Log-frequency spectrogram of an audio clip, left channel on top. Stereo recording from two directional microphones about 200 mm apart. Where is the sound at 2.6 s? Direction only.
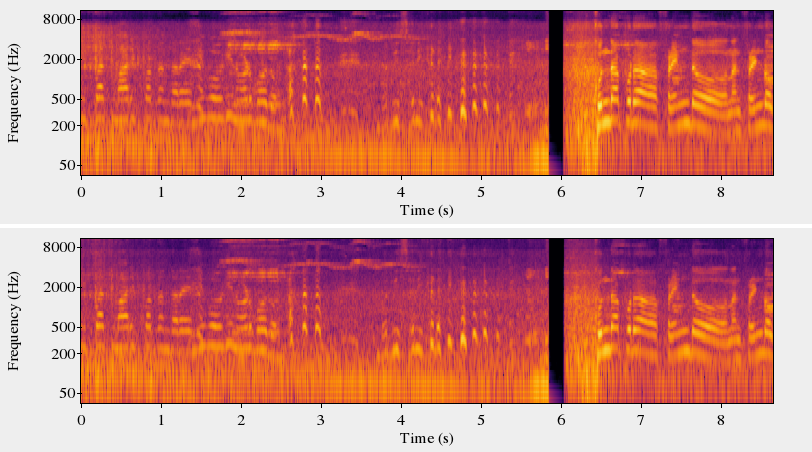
20° left (ahead or behind).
